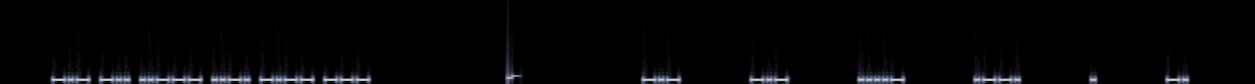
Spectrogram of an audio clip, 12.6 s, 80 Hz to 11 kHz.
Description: Morse code, heard as a keyed tone, about 30 wpm, spaced as for 15 wpm, 700 Hz. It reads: KD2FYO KK4PEN
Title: USA Call Signs - 6 Characters - 6x Character Spacing - 30wpm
